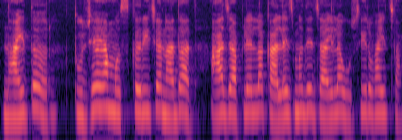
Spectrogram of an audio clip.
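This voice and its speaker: A shy young college woman, read by a woman narrator answers defensively and scolds lightly. The voice is high and stays level, told as a storybook reading. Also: flat delivery, normal speed, close to an everyday voice. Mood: flustered.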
